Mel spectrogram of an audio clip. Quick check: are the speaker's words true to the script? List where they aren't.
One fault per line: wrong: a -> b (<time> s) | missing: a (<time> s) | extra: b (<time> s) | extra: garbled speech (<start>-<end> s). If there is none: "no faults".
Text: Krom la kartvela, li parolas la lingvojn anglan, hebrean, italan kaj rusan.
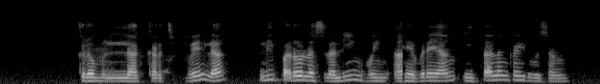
missing: anglan (3.9 s)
